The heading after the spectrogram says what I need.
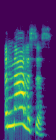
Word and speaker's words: analysis: So instead of saying analyze or analysis, the first letter a here doesn't sound a rather it's making the sure sound. So I should go analysis analysis not analysis analysis.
